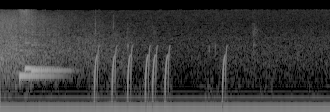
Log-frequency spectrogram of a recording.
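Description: Short blips sound quickly one after another as a menu cursor moves.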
